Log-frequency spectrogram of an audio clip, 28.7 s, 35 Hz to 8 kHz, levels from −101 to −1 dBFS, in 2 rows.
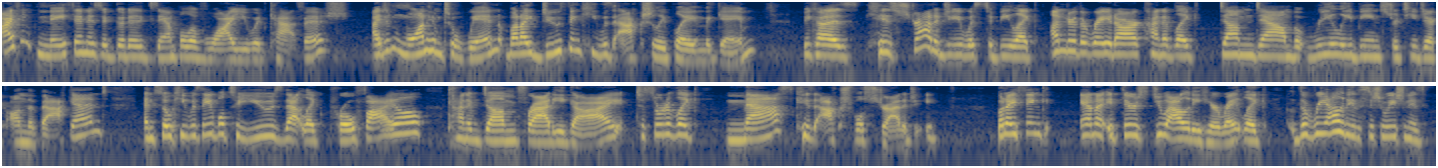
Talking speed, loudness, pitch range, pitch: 190 wpm, -24 LUFS, 200-275 Hz, 225 Hz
